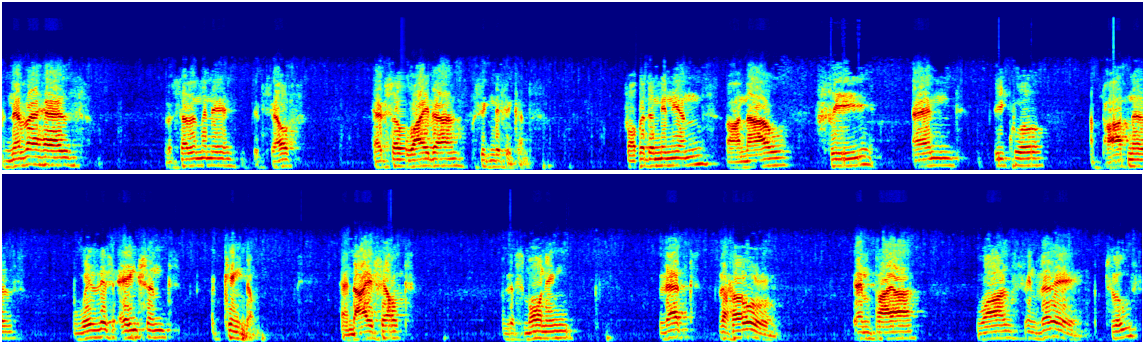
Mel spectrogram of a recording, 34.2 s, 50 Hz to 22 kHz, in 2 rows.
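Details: Adult man with a severe stutter, in his May 1937 coronation-day radio broadcast before full speech therapy; hesitations are heard throughout.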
